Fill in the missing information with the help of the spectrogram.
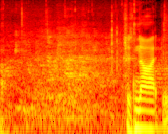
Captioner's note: audience laughter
